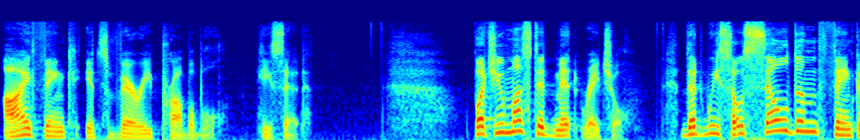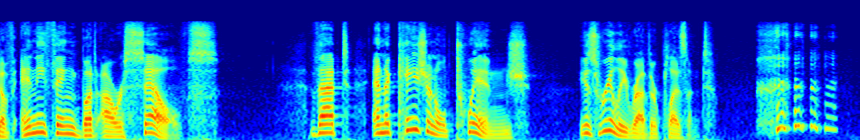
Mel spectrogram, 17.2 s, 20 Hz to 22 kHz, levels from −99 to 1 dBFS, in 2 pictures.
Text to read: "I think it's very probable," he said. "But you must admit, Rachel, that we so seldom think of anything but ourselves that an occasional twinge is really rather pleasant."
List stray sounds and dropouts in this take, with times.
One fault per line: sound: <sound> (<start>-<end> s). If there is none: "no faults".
sound: laugh (16.2-17.0 s)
